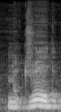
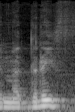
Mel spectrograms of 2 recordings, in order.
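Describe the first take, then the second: First: Madrid with a hard final d, English style; wrong way. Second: Madrid with the final d dropped to a soft th. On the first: Teacher showing learners the wrong pronunciation. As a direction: say Madrid ending on a clear d. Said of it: "not Madrid, we say Madrid". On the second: Teacher showing learners the right pronunciation. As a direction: let the d of Madrid fade. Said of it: "we say Madrid". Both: Shown as a demonstration.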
